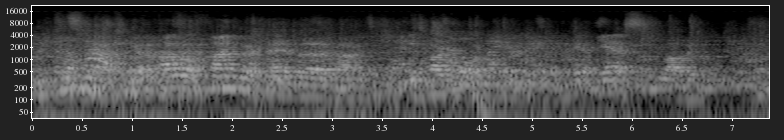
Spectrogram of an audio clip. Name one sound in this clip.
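Young men talk and laugh nearby.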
